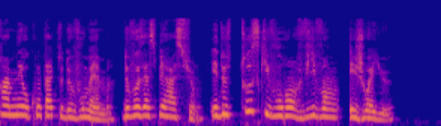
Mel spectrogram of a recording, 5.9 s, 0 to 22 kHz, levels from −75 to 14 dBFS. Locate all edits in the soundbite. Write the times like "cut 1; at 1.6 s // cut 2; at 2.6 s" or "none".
cut 1; at 1.6 s // cut 2; at 2.8 s

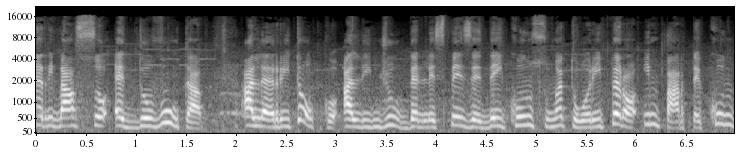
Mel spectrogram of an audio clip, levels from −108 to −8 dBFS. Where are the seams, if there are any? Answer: none

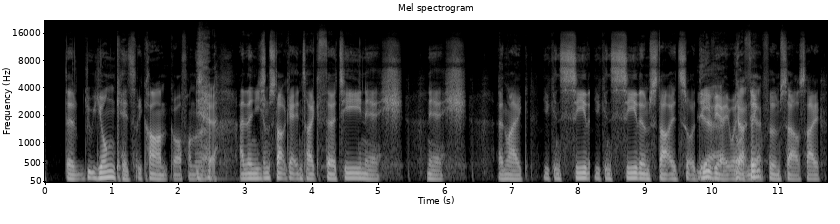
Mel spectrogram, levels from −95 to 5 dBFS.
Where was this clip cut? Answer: cut 1; at 1.3 s // cut 2; at 1.9 s // cut 3; at 3.3 s // cut 4; at 5.7 s // cut 5; at 8.1 s // cut 6; at 10.4 s

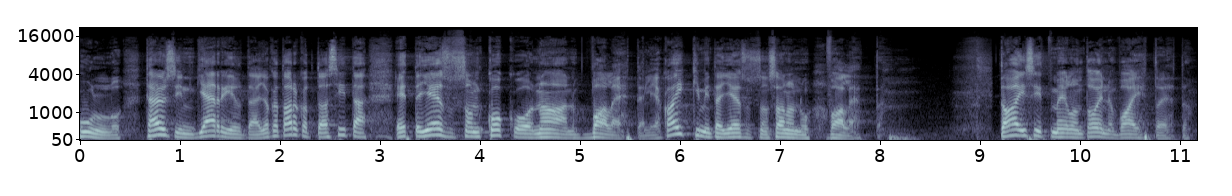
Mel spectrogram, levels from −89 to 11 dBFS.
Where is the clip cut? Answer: cut 1; at 7.5 s // cut 2; at 9.1 s

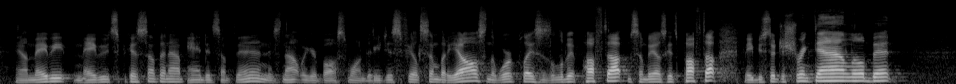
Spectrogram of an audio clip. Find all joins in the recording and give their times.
cut 1; at 1.9 s // cut 2; at 3.7 s // cut 3; at 4.2 s

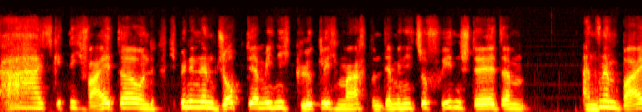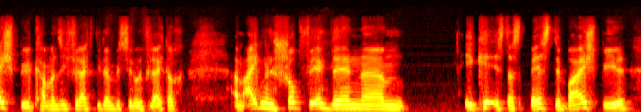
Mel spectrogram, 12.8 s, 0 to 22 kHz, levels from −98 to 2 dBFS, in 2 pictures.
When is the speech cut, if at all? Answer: cut 1; at 1.6 s // cut 2; at 6.0 s // cut 3; at 7.7 s // cut 4; at 9.7 s

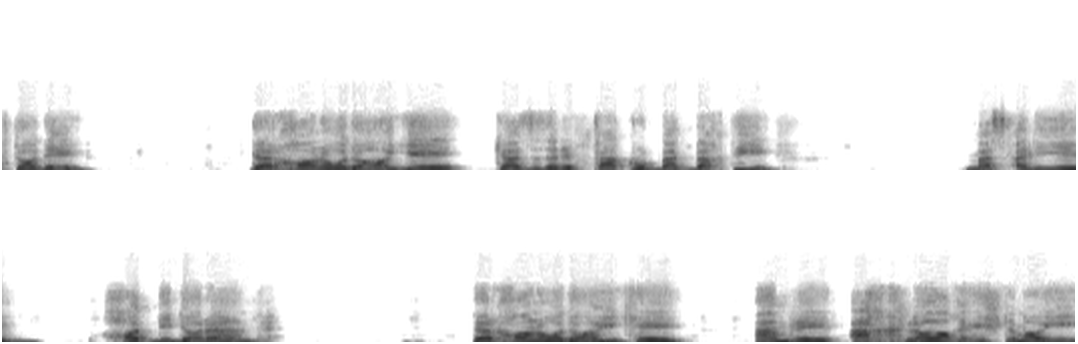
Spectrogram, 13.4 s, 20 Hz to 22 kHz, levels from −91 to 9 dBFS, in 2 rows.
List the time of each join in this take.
none

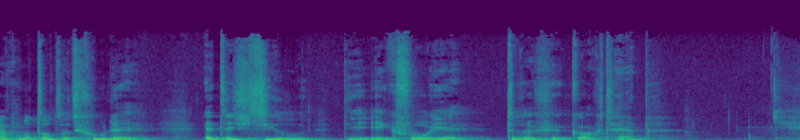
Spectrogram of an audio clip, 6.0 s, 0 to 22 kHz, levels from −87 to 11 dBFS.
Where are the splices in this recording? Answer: cut 1; at 1.9 s

